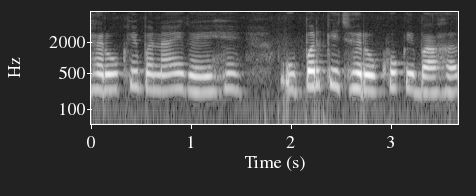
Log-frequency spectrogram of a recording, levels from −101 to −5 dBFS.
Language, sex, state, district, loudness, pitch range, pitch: Hindi, female, Uttar Pradesh, Budaun, -20 LUFS, 235-265 Hz, 250 Hz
